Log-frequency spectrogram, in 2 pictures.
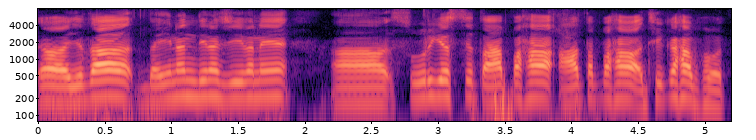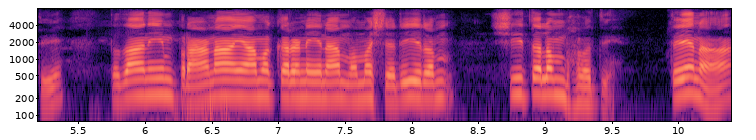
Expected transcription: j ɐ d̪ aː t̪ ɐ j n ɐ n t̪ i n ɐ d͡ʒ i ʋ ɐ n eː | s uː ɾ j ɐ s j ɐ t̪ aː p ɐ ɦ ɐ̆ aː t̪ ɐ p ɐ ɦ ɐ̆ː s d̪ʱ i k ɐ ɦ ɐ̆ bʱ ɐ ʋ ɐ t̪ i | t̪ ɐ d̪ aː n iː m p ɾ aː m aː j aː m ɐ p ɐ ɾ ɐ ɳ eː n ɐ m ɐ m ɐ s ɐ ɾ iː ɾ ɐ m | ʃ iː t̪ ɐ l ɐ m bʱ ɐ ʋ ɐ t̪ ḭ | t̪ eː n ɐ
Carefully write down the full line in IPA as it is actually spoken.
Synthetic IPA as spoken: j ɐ d̪ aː d̪ ɐ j n ɐ n d̪ i n ɐ d͡ʒ iː ʋ ɐ n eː | s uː ɾ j ɐ s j ɐ t̪ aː p ɐ ɦ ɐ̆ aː t̪ ɐ p ɐ ɦ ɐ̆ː d̪ʱ i k ɐ ɦ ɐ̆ bʱ ɐ ʋ ɐ t̪ i | t̪ ɐ d̪ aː n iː m p ɾ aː ɳ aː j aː m ɐ k ɐ ɾ ɐ ɳ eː n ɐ m ɐ m ɐ ʃ ɐ ɾ iː ɾ ɐ m | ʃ iː t̪ ɐ l ɐ m bʱ ɐ ʋ ɐ t̪ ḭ | t̪ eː n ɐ

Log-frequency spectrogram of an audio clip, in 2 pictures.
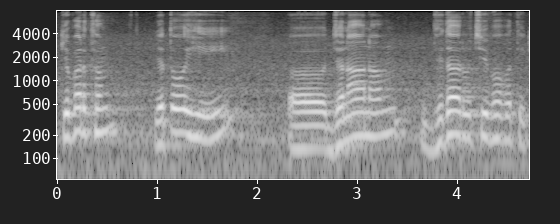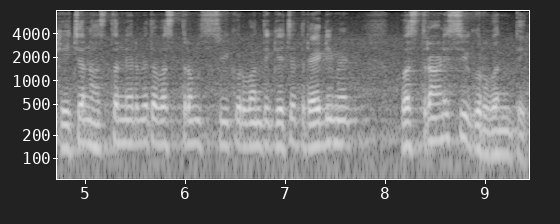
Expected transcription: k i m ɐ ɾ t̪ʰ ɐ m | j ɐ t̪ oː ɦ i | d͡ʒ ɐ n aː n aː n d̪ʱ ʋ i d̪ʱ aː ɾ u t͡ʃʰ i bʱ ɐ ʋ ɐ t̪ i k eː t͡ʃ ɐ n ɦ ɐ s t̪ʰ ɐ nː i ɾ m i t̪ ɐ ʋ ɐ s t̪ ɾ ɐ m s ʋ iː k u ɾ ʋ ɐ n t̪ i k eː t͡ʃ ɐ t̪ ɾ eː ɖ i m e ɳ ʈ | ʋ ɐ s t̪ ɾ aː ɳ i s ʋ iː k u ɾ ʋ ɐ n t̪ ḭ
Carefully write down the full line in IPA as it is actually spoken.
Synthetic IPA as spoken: k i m ɐ ɾ t̪ʰ ɐ m | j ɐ t̪ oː ɦ i | d͡ʒ ɐ n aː n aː m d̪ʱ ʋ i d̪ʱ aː ɾ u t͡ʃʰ i bʱ ɐ ʋ ɐ t̪ i k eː t͡ʃ ɐ n ɦ ɐ s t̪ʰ ɐ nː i ɾ m i t̪ ɐ ʋ ɐ s t̪ ɾ ɐ m s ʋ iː k u ɾ ʋ ɐ n t̪ i k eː t͡ʃ ɐ t̪ ɾ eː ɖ i m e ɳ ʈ | ʋ ɐ s t̪ ɾ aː ɳ i s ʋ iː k u ɾ ʋ ɐ n t̪ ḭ

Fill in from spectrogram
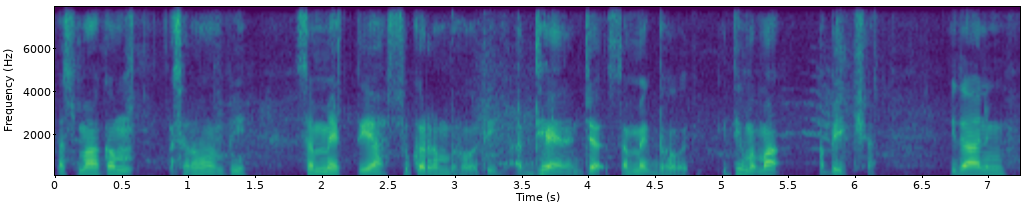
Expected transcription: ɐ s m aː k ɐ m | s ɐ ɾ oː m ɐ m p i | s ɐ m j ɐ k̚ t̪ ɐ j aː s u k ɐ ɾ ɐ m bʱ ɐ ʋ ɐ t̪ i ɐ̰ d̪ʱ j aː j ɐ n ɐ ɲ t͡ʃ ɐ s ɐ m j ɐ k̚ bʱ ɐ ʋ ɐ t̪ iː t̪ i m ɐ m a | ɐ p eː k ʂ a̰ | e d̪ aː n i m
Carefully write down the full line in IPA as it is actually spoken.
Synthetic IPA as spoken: ɐ s m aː k ɐ m | s ɐ ɾ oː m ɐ m p i | s ɐ m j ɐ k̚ t̪ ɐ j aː s u k ɐ ɾ ɐ m bʱ ɐ ʋ ɐ t̪ i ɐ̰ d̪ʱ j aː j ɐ n ɐ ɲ t͡ʃ ɐ s ɐ m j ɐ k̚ bʱ ɐ ʋ ɐ t̪ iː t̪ i m ɐ m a | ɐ p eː k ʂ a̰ | i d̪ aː n i m

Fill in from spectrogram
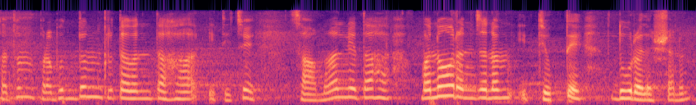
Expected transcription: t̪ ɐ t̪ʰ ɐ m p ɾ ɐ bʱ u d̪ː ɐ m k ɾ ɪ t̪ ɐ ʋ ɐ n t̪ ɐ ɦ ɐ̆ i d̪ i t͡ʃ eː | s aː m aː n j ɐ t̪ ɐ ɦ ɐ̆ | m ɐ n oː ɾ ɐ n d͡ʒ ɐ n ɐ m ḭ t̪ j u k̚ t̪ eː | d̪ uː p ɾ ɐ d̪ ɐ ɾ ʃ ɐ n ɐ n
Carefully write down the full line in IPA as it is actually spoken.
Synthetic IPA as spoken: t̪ ɐ t̪ʰ ɐ m p ɾ ɐ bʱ u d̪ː ɐ m k ɾ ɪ t̪ ɐ ʋ ɐ n t̪ ɐ ɦ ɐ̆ i t̪ i t͡ʃ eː | s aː m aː n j ɐ t̪ ɐ ɦ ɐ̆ | m ɐ n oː ɾ ɐ ɲ d͡ʒ ɐ n ɐ m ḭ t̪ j u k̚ t̪ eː | d̪ uː ɾ ɐ d̪ ɐ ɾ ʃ ɐ n ɐ m

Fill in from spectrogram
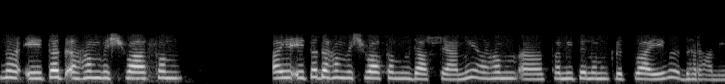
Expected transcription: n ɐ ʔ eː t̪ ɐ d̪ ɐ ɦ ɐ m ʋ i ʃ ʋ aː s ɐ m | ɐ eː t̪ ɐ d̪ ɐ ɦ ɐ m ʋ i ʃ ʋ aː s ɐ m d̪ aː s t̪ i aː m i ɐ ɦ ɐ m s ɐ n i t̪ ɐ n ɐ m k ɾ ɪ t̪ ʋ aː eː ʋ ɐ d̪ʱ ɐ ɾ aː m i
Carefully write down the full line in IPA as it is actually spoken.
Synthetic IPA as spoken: n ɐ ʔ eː t̪ ɐ d̪ ɐ ɦ ɐ m ʋ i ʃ ʋ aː s ɐ m | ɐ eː t̪ ɐ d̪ ɐ ɦ ɐ m ʋ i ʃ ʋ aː s ɐ m d̪ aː s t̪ j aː m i ɐ ɦ ɐ m s ɐ m i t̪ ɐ n ɐ m k ɾ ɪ t̪ ʋ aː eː ʋ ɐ d̪ʱ ɐ ɾ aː m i

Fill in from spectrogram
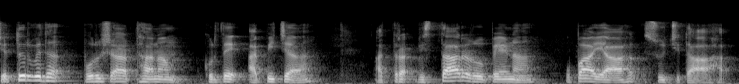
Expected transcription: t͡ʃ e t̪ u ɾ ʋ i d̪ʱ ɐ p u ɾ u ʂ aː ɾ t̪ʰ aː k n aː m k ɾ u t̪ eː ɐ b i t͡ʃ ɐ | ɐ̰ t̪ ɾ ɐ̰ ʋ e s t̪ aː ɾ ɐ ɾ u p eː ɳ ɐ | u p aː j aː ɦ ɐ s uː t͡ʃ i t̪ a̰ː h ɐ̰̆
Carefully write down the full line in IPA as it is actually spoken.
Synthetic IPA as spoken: t͡ʃ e t̪ u ɾ ʋ i d̪ʱ ɐ p u ɾ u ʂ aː ɾ t̪ʰ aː n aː m k ɾ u t̪ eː ɐ p i t͡ʃ ɐ | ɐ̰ t̪ ɾ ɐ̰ ʋ i s t̪ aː ɾ ɐ ɾ uː p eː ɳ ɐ | u p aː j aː ɦ ɐ s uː t͡ʃ i t̪ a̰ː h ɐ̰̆

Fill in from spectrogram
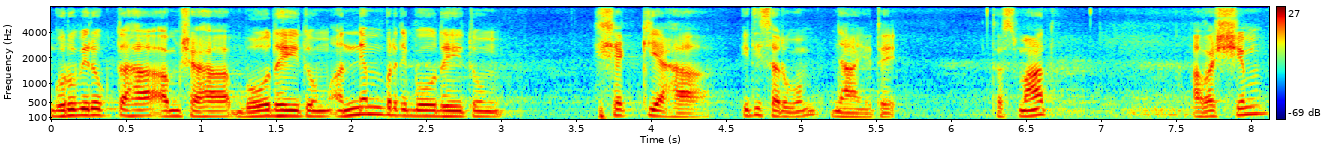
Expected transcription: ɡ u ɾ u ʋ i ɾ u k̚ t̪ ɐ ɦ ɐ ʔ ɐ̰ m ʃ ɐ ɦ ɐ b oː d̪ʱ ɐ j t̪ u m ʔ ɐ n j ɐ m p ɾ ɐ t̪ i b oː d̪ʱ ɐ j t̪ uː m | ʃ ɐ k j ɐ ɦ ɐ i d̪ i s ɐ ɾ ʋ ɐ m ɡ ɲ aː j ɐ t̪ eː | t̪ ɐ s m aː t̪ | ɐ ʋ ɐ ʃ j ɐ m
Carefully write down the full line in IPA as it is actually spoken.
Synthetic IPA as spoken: ɡ u ɾ u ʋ i ɾ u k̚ t̪ ɐ ɦ ɐ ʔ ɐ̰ m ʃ ɐ ɦ ɐ b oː d̪ʱ ɐ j t̪ u m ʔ ɐ n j ɐ m p ɾ ɐ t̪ i b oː d̪ʱ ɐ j t̪ u m | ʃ ɐ k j ɐ ɦ ɐ i t̪ i s ɐ ɾ ʋ ɐ m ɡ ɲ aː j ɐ t̪ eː | t̪ ɐ s m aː t̪ | ɐ ʋ ɐ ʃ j ɐ m

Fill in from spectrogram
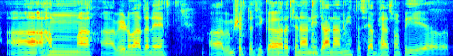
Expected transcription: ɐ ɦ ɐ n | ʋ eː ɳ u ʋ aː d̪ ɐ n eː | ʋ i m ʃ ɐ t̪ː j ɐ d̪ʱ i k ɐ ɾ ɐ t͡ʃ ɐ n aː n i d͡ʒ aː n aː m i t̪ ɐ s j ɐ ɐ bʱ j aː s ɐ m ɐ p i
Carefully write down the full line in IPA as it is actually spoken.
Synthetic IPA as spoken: ɐ ɦ ɐ m | ʋ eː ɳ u ʋ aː d̪ ɐ n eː | ʋ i m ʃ ɐ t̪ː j ɐ d̪ʱ i k ɐ ɾ ɐ t͡ʃ ɐ n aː n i d͡ʒ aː n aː m i t̪ ɐ s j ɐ ɐ bʱ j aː s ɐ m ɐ p i

